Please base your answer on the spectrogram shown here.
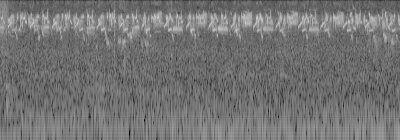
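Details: Juvenile common waxbills at Pingtung's old iron bridge wetland in Taiwan, an introduced species from escaped cage birds, give a rapid, even chatter of tiny high chips, roughly two per second per caller, layered densely.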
